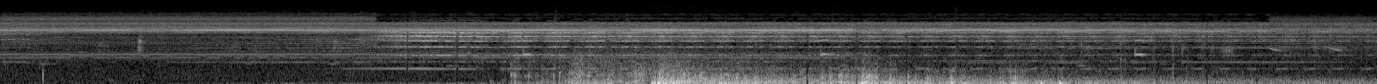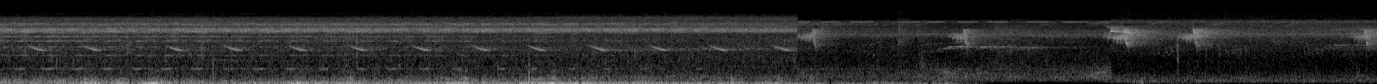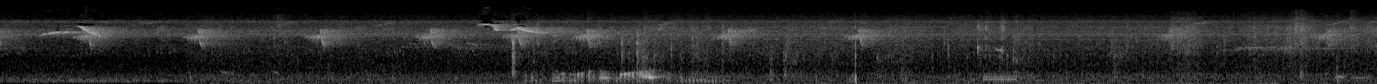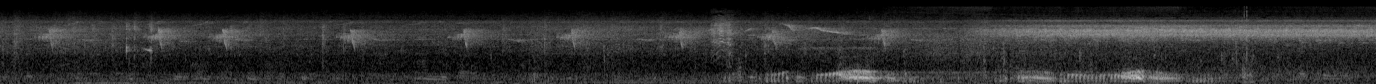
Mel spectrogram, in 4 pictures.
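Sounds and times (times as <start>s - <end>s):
lower bird calls: 0.0s - 24.2s, 29.5s - 35.3s, 39.1s - 55.0s
steady high hum: 0.0s - 24.7s
bird chirping: 3.2s - 24.2s, 44.7s - 53.9s.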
